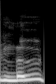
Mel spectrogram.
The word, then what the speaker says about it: MW: There's Moo, pronounced MW, which is Tezuka going very dark.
